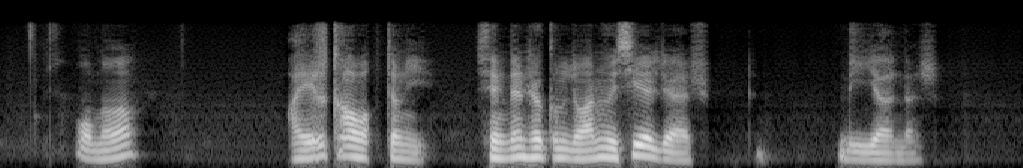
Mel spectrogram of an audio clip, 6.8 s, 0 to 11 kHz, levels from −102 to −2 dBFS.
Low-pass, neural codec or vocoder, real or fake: 7.2 kHz; codec, 16 kHz, 0.5 kbps, FunCodec, trained on Chinese and English, 25 frames a second; fake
